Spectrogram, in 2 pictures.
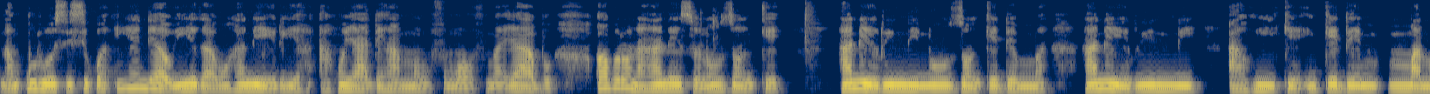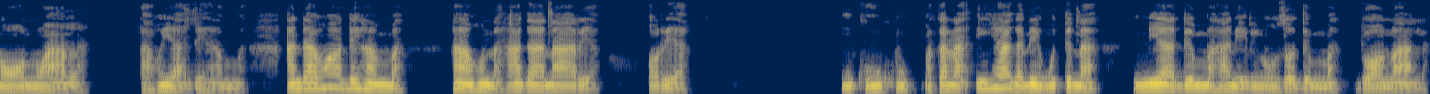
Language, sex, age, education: Igbo, female, 30-45, primary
